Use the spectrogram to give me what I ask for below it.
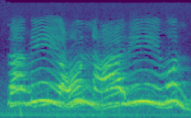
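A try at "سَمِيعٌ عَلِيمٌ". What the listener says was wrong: دیکھیے تنوین جو نون اظہار ہوتا ہے یہاں تو اچھی طرح اظہار کریں گے ہم، سمیع نہیں کرنا، یا سمیع یہ بھی آواز غلط ہے. سارا دار و مدار اس کی نطق کا جو ہے وہ آواز پر ہے، لہذا جو آواز جہاں جس حرف کی جیسے نکلتی ہے اس کو آپ ذہن نشین کرتے جائیں گے تو انشاءاللہ آپ کے لیے آسانی ہوگی. سمیع علیم.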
